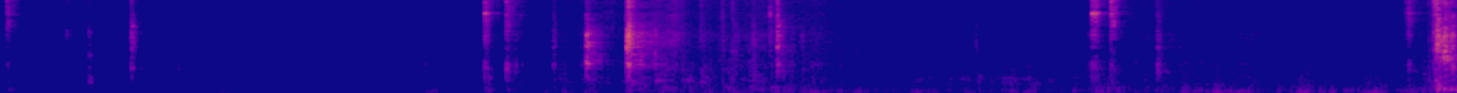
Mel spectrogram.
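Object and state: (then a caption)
Plastic computer keyboard being typed on. Fingertips type fast with both hands on a black, low-profile plastic computer keyboard with a hollow body, heard up close. A few sparse, quiet key taps open the clip, then a denser run of sharp, bright clicks follows. The clicks decay quickly over a soft, low, hollow-sounding thud.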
